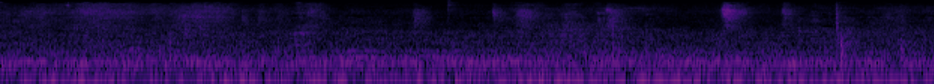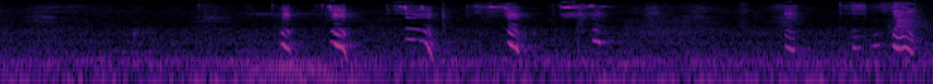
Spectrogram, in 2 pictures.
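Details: Maltipoo puppy making a run of short, high, falling whimpers and yips in the second half, over a steady low background hum.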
